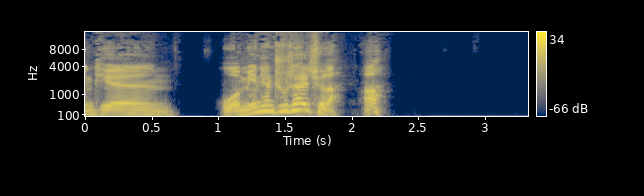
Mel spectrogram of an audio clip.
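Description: A young man speaks with surprise close by.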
